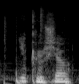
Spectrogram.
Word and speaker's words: Yakusho: Yakusho. – Yakusho? Is that right? Yakusho? – Yakusho. – Yakusho? – Yeah. Japanese names sound are pronounced exactly how they're spelled.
